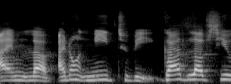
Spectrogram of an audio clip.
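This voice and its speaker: Fairly even intonation in a Filipino accent, on a very clean recording with a silent background. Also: woman. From Philippines, small town. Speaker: realtor. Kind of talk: podcast interview. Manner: halting.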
